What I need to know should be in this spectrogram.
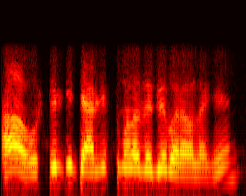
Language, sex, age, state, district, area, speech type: Marathi, male, 60+, Maharashtra, Amravati, rural, conversation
